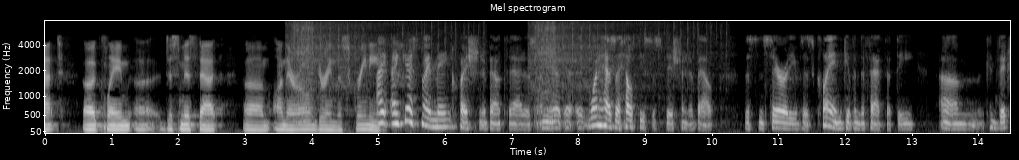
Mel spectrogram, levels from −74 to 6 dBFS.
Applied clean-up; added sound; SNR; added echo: none; Accelerating, revving, vroom; 16 dB; none.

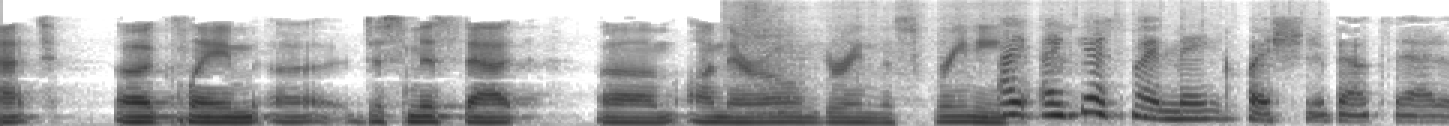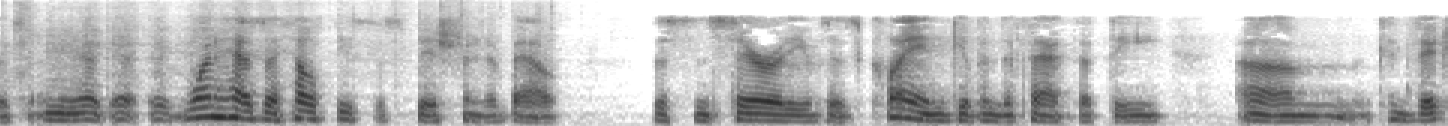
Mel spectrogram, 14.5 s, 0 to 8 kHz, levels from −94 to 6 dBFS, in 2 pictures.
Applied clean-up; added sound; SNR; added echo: neural mask model RNNoise.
